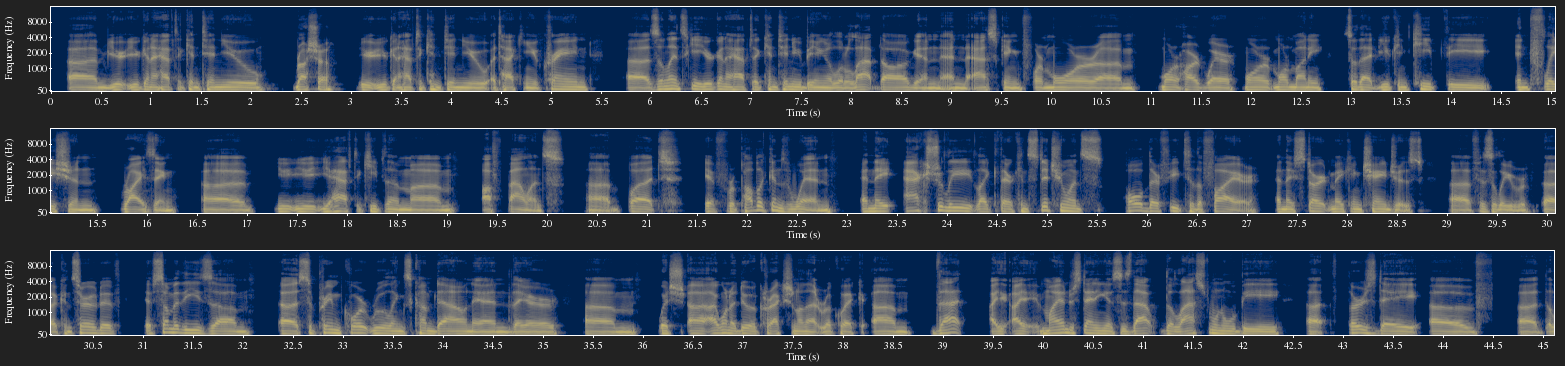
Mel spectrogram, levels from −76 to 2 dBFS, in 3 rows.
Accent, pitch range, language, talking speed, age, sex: American, 95-110 Hz, English, 175 wpm, 30-49, male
